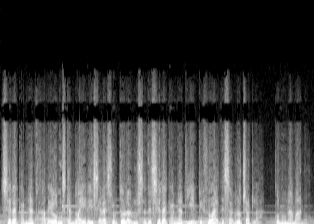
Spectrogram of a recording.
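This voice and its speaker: Very deep male audiobook narrator. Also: brisk. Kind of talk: scripted narration. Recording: music playing behind the voice.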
